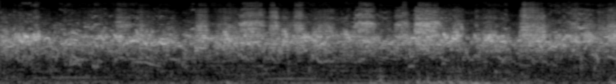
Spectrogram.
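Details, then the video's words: Budgies squawking and chirping in a crowded, continuous chorus of sharp high scratchy notes, one clearer whistled note near the start. "Budgies parakeets chirping sound | Cute Budgies birds singing sound"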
